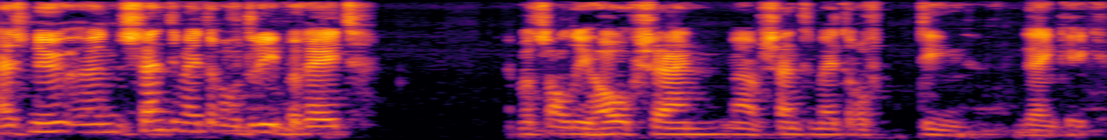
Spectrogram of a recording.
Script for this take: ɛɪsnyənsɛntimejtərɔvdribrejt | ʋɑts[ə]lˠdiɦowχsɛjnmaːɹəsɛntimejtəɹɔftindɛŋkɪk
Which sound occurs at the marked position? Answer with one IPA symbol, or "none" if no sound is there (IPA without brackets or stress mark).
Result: ɑ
